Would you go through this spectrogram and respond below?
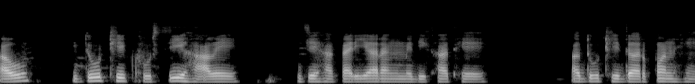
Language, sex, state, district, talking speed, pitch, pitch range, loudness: Chhattisgarhi, male, Chhattisgarh, Jashpur, 140 wpm, 135 Hz, 130-150 Hz, -23 LUFS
